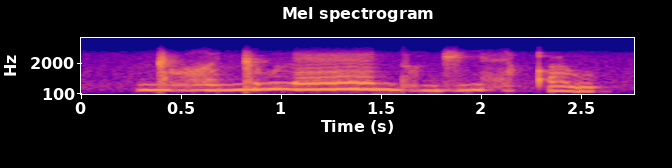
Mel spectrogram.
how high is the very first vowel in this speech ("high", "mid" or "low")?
mid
